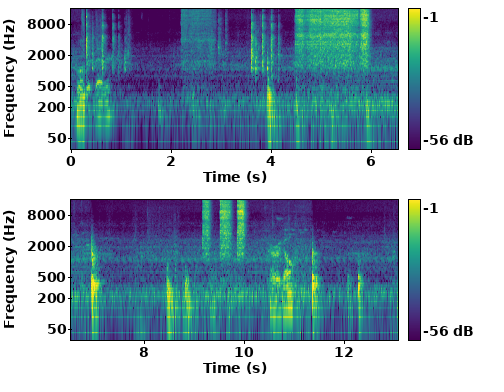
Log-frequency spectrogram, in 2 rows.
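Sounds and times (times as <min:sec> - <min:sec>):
aerosol can hissing: 0:02.2 - 0:03.0, 0:04.5 - 0:06.0, 0:09.2 - 0:10.1.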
